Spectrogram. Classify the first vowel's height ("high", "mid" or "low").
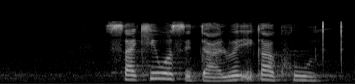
low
